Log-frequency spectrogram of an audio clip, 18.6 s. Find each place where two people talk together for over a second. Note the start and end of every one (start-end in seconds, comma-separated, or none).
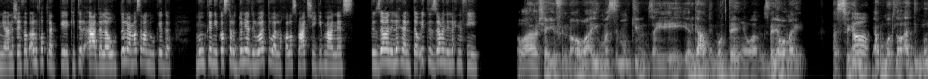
none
